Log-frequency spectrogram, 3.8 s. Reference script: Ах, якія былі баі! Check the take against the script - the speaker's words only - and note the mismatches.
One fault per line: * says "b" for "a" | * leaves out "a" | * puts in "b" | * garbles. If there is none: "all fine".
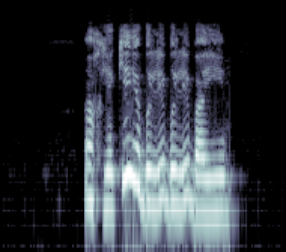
* puts in "былі"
